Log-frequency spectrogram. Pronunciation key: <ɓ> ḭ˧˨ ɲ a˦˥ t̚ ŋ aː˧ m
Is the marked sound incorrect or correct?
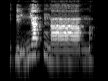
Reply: incorrect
